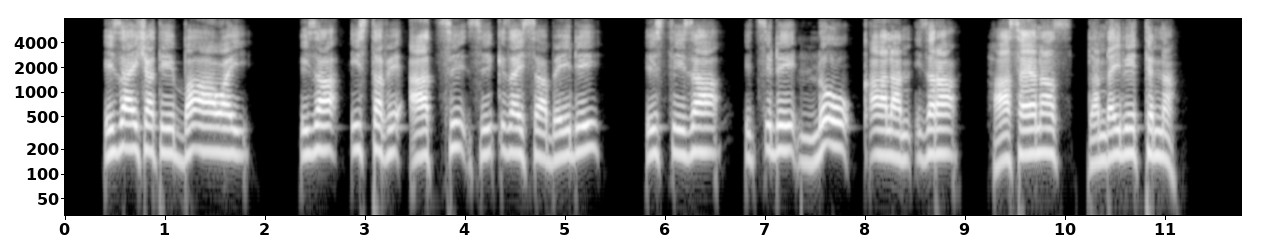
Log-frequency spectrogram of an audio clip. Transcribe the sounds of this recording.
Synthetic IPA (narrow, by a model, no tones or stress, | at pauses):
ʔɪzɐɪʃɐt̪ɪbɐaːwɐj | ɪzɐɪst̪ːɐfɛʔaːt͡sːɪsiːkʼːɪzɐjsːɐbɛjɪd̪ɪ | ɪst̪ːɪːzɐ | ɪt͡sʼːɪd̪ɪlɔʔɔkʼaːlɐnɪzɐɾɐ | haːsɐjɐnaːs | d̪ɐnd̪ɐjɪbe̞ːt̪ːɛnːɐ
